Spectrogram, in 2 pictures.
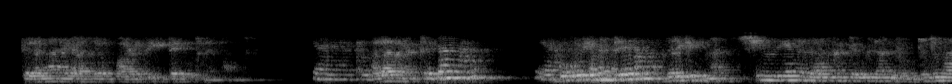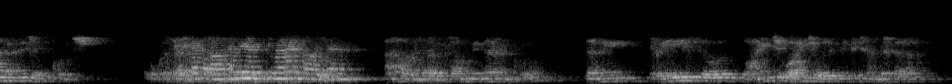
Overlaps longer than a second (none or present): present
